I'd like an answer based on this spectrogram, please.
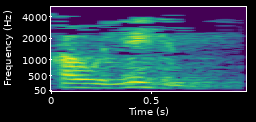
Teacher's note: القاف هي المفخمة ورقق للام قوي مع الهاء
